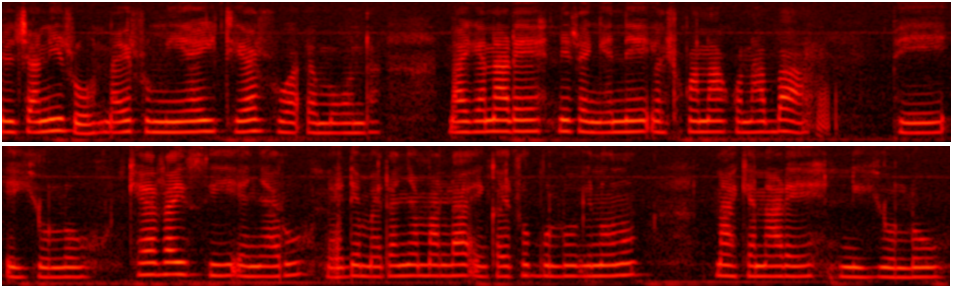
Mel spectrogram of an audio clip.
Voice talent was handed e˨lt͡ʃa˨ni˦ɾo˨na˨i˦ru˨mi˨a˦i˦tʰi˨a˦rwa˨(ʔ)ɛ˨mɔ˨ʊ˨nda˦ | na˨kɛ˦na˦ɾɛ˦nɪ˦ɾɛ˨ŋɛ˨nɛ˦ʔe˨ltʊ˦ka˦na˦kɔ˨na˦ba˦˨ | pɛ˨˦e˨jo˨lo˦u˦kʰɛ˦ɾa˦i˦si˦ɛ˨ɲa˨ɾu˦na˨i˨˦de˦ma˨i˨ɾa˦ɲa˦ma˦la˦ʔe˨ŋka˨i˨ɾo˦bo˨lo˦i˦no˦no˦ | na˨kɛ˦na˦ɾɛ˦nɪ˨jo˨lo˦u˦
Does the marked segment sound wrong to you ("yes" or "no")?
no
